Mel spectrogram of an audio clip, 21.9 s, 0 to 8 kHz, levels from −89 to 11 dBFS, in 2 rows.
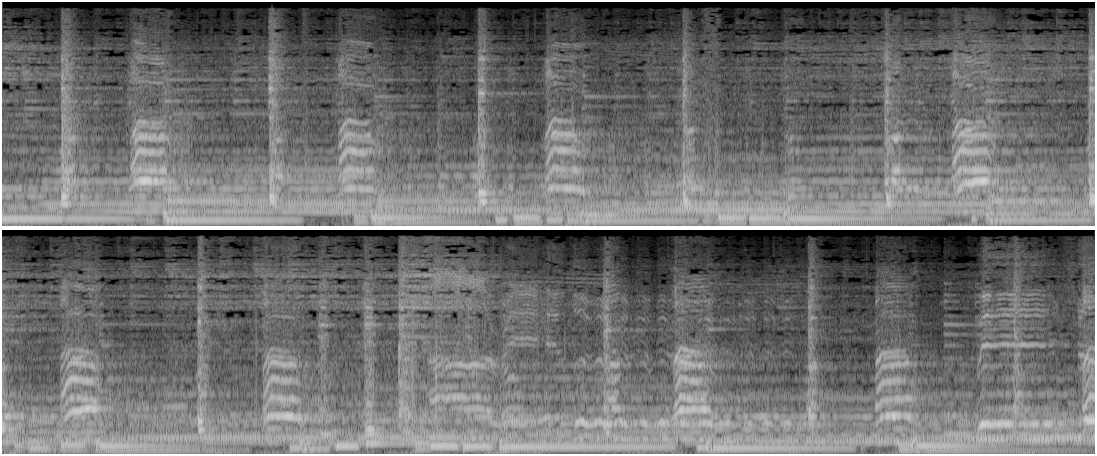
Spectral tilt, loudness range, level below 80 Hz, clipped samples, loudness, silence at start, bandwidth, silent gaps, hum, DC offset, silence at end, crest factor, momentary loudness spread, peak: -6.5 dB/octave; 2 LU; -28 dBFS; under 0.1%; -16 LUFS; 0 s; 7.6 kHz; none; none; under 0.1%; 0 s; 16 dB; 8 LU; 0 dBFS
